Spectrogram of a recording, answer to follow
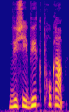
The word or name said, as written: WYSIWYG-program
